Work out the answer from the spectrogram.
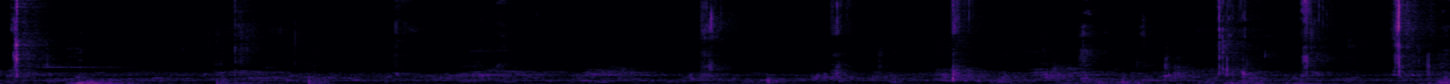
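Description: A person chewing a mouthful of noodles with closed lips: faint, irregular wet clicks and squishes of the mouth.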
